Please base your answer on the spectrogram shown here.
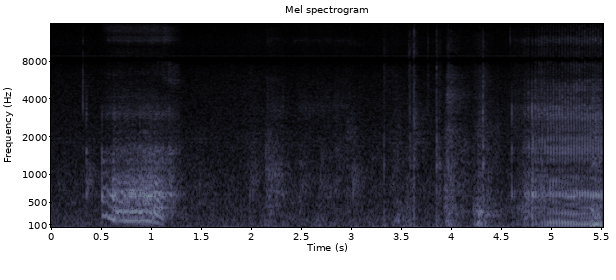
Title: Otis- The Loudest Snoring Pug Ever!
